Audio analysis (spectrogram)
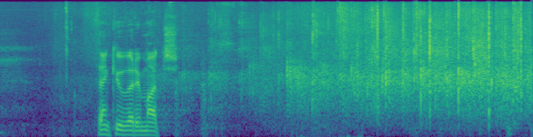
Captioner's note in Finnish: Applause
